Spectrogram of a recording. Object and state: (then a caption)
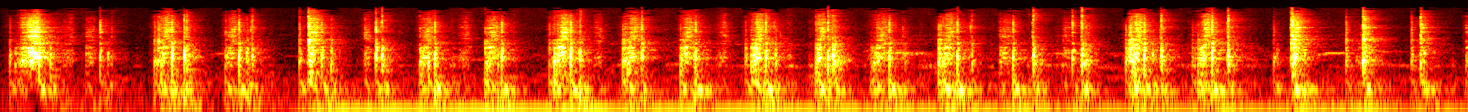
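Plastic case tapped with fingernails. Fingertips and nails tap and scratch the flat, hollow side panel of an opened purple plastic tattoo kit case. Quick, bright, dry taps come in an uneven stream with little ring. A faint low hum sits underneath from about the middle of the second second onward.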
